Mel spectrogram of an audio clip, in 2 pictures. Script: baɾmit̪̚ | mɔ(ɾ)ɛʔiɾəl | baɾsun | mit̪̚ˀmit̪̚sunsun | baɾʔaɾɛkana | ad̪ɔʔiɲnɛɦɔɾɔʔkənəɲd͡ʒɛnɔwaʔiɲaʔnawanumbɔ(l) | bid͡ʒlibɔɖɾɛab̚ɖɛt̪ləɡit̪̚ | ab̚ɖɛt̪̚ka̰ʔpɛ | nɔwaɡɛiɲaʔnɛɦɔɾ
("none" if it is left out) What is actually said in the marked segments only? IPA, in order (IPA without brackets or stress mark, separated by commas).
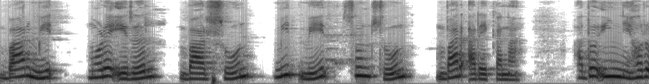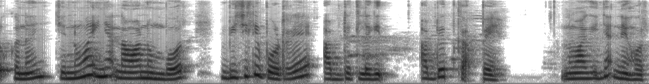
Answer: ɽ, ɾ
